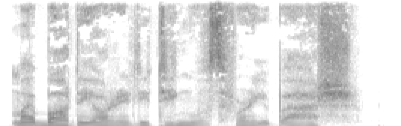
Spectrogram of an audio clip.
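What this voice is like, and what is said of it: Husky, desirous female character voice. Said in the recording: “in a husky voice full of desire, and her melodic accent reminded me of wind chimes catching an ocean breeze”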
